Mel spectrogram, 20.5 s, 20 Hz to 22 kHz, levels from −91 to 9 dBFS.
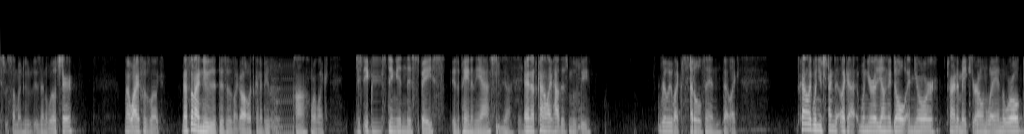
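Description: Speech coded with the iLBC codec throughout, and the damage is plainly audible: everything above 4 kHz is gone, leaving a narrowband, slightly rough and synthetic voice. On a spectrogram the energy stops flat at 4 kHz. The bitrate and frame rhythm suggest iLBC's 15.2 kbps mode with 20 ms frames. Lost iLBC frames interrupt it eight times: 1.18–1.26 s, 3.06–3.14 s, 5.38–5.88 s, 7.46–7.65 s, 11.52–11.64 s, 13.64–13.82 s, 16.48–16.58 s and 19.38–19.59 s. Each gap is filled by a held, buzzy vowel as the decoder repeats the last pitch cycle with added noise. The longest, about half a second at 5.4 s, fades as concealment runs on. The losses at 13.6 s and 19.4 s come in short scattered bursts, the longest around 70 ms and 20 ms. On a spectrogram the concealed stretches show as smeared, repeating harmonic bands. On the waveform they look like periodic, decaying patches. Because each iLBC frame decodes on its own, the voice is right again almost at once after every gap.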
